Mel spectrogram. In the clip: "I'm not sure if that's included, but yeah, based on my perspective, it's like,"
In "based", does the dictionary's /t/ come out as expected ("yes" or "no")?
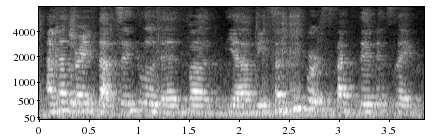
no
